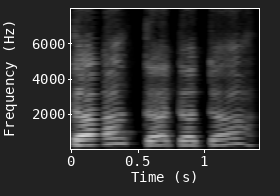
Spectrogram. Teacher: هذه التاء الصماء فيها هاتيها مهموسة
